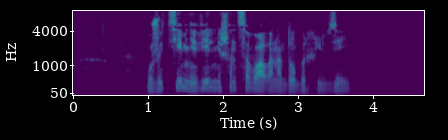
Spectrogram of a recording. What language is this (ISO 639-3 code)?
bel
